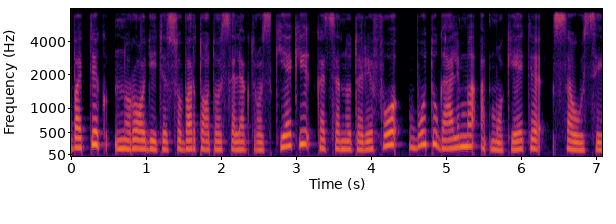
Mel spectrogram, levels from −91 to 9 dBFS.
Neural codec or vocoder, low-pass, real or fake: none; 7.2 kHz; real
